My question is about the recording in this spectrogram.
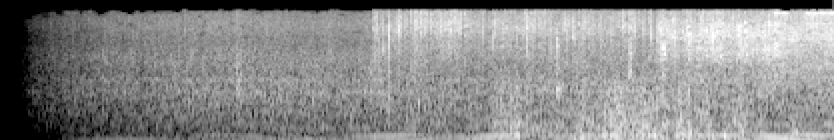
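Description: Thunderstorm sound effect, rain and thunder, fading in from silence and growing louder over a low steady drone, with the rain hiss turning brighter about halfway through.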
